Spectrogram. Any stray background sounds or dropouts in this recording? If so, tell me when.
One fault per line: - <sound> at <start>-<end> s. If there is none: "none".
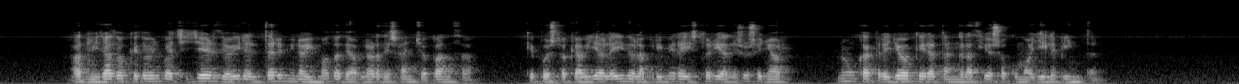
none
